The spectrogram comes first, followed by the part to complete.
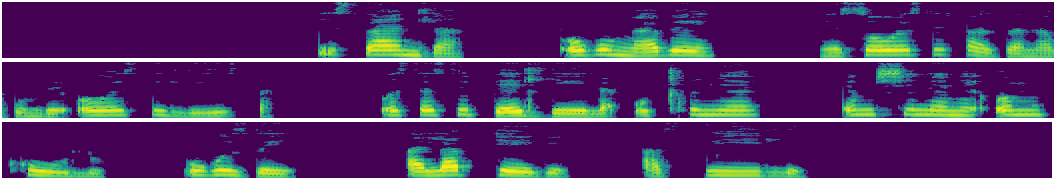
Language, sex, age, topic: North Ndebele, male, 50+, health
